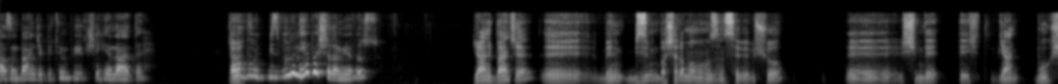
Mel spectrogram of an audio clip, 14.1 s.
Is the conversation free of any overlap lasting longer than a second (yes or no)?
yes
